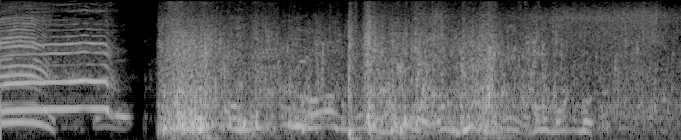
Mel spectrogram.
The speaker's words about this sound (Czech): Před námi je řeka. Padáme do Vltavy.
